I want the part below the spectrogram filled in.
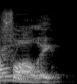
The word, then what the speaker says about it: Fawley: Sure, Fawley.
